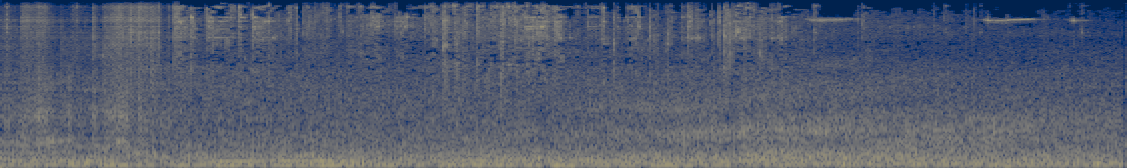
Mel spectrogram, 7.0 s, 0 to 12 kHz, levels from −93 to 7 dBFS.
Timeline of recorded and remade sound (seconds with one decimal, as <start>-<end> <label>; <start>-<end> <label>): 0.0-1.1 remade; 1.1-7.0 recorded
